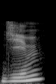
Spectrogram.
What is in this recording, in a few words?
"rim9", taiwanese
